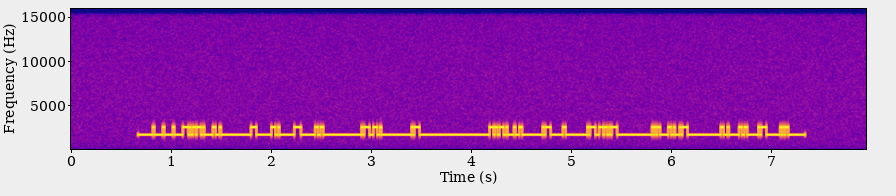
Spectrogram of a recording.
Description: RTTY (75 baud, 850 Hz shift), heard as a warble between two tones, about 2150 Hz centre. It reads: CONTIENE NUEVE ESPECIES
